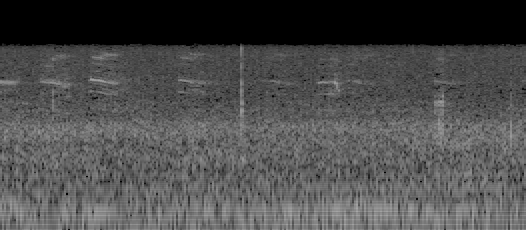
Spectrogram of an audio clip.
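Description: Outdoor background with a bird giving short, high chirps at irregular intervals over a steady hiss. There is one sharp click about two and a half seconds in.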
